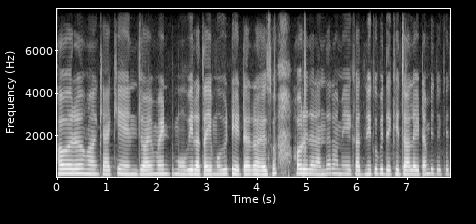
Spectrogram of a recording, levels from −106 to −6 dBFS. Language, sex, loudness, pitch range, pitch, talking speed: Urdu, female, -17 LUFS, 190-205 Hz, 195 Hz, 205 wpm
